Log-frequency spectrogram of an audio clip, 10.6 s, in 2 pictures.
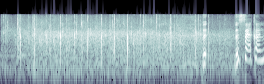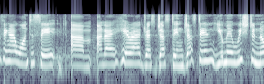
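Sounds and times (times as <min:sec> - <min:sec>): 
audience clapping: 0:00.0 - 0:04.8
speech: 0:04.0 - 0:10.5.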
